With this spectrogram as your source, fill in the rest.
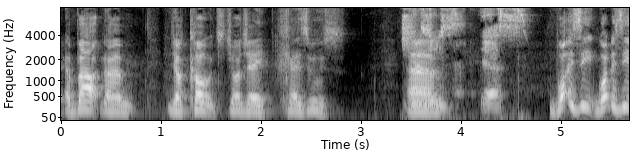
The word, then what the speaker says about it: Jorge Jesus: Jorge Jesus.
